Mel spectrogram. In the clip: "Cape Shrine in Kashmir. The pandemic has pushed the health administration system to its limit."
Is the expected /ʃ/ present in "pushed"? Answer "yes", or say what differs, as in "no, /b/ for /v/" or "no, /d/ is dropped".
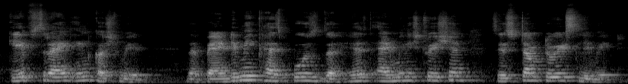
no, /s/ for /ʃ/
